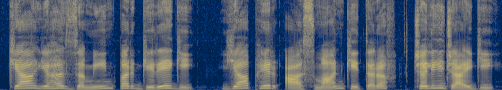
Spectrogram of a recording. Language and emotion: Hindi, neutral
